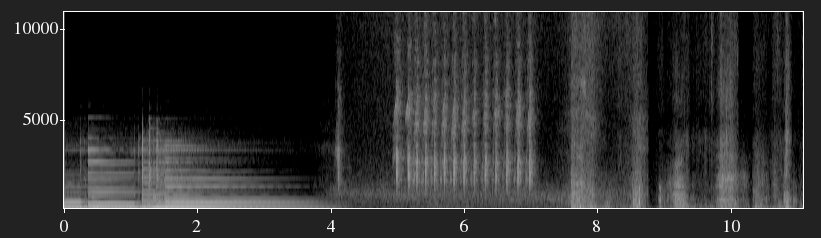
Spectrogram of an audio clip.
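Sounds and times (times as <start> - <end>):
bird calling in rapid high notes: 4.9 - 7.2.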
